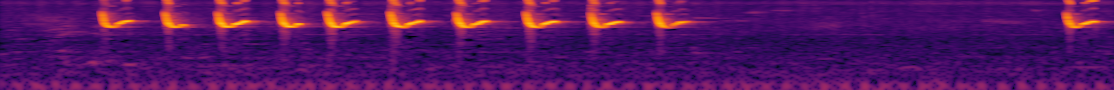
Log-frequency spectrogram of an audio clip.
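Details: Olive-backed tailorbird singing vigorously: a fast run of sharp, downslurred notes that end in a flat high whistle, about three per second, then a pause and two more notes. A low hum sits underneath.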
